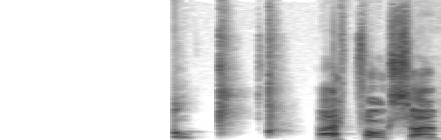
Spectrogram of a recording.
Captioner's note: clapping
